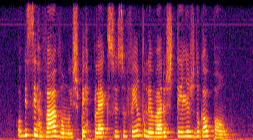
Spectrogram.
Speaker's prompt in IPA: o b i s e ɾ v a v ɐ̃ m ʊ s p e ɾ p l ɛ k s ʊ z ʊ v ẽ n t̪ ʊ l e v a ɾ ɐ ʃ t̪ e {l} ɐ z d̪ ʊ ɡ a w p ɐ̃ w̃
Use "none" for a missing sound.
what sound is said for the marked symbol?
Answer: ʎ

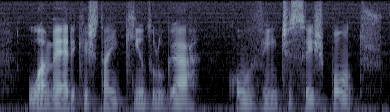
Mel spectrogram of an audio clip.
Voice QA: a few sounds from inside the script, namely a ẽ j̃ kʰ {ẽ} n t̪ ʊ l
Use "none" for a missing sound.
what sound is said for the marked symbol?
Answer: ĩ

